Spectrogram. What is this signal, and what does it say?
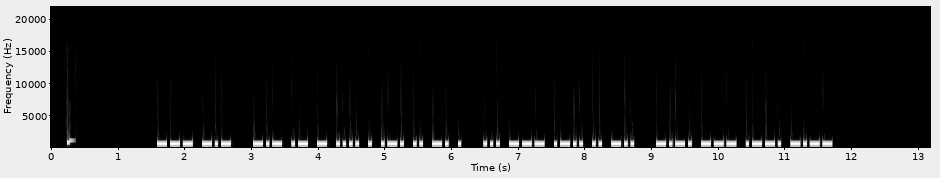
Morse code, heard as a keyed tone, about 25 wpm, 700 Hz. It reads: OK KATHERINE SOLID COPY
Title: Practice QSO - Exchange 3 - More Info - 25wpm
